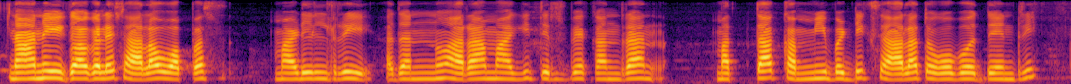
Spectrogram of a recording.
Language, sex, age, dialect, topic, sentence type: Kannada, male, 41-45, Central, banking, question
